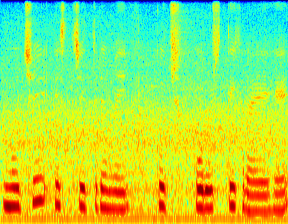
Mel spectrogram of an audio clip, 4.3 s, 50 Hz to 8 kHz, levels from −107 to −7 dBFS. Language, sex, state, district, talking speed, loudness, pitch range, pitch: Hindi, female, Madhya Pradesh, Dhar, 125 wpm, -16 LUFS, 185-215 Hz, 205 Hz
